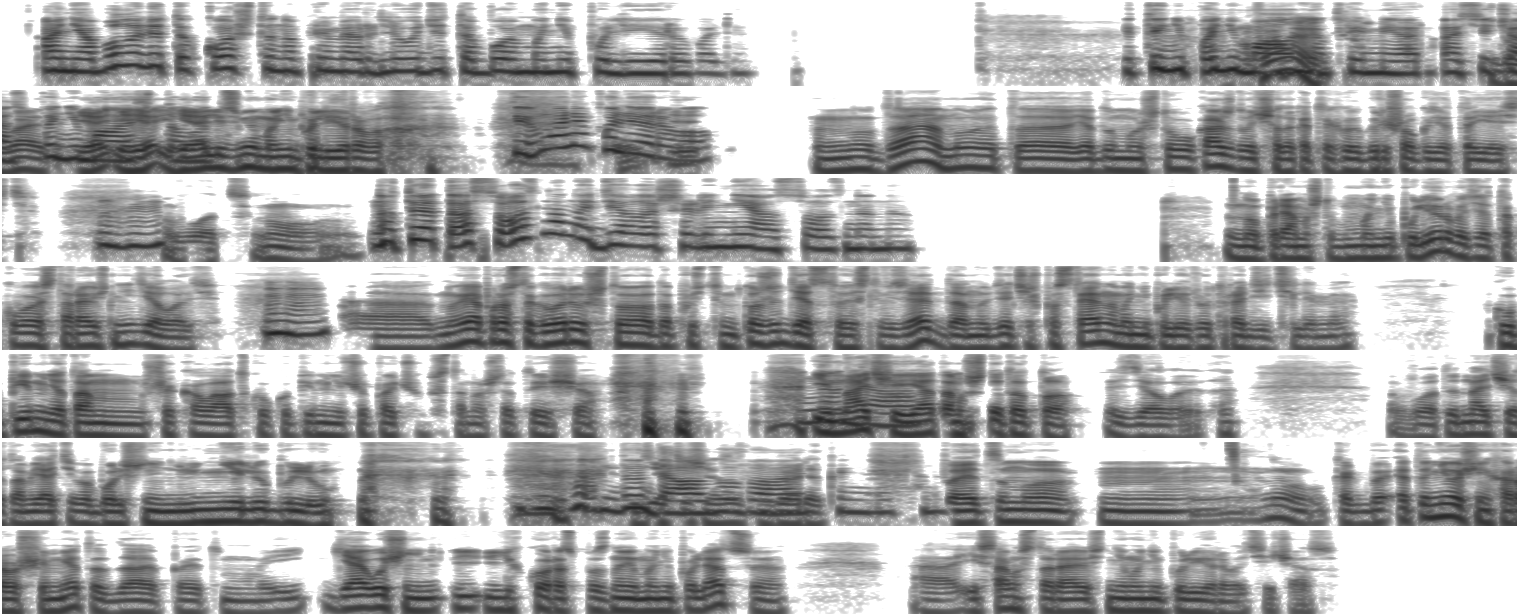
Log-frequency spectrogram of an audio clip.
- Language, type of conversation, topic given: Russian, podcast, Как принимать решения, чтобы потом не жалеть?
- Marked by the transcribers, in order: tapping; other background noise; chuckle; chuckle; chuckle; tsk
